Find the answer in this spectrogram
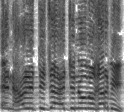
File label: direction relative sthwest, localized english battlechatter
